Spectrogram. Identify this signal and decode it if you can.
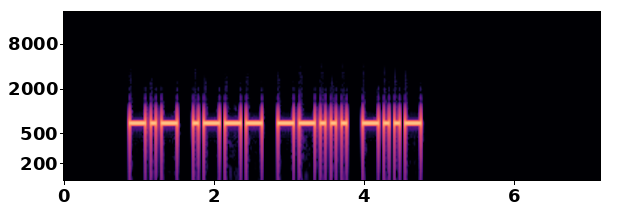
Morse code, heard as a keyed tone, about 17 wpm, 700 Hz. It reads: KJ7X
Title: USA Call Signs - 4 Characters - Repeated 3x - 17wpm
